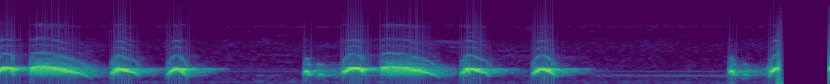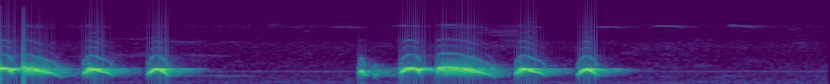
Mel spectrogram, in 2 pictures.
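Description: Spotted dove (tekukur) cooing: four bouts of its song about four seconds apart, each a quick run of four or five rolling coos.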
